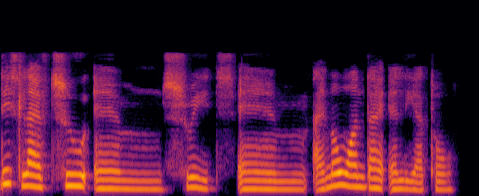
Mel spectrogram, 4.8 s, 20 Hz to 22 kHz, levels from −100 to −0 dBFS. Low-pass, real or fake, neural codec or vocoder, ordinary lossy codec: 7.2 kHz; fake; codec, 16 kHz in and 24 kHz out, 1 kbps, XY-Tokenizer; AAC, 32 kbps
